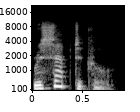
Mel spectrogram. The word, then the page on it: receptacle: British English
